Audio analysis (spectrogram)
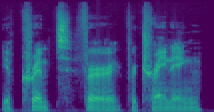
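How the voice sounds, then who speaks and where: Low-pitched man in casual podcast chat. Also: flat delivery, a little slow, no echo, studio quality.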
